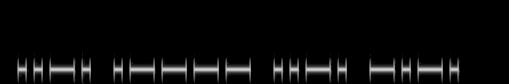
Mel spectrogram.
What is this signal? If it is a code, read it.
Morse code, heard as a keyed tone, about 15 wpm, 700 Hz. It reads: F1FC
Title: DXCC-100 Call Signs - 4 Characters - Repeated 2x - 15wpm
